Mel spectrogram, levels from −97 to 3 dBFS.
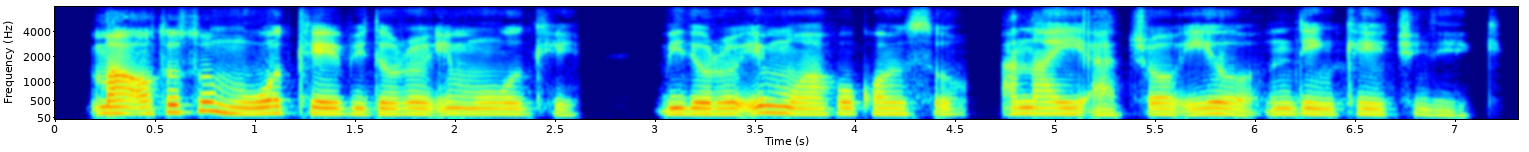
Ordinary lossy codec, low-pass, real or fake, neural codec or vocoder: none; none; fake; codec, 16 kHz, 0.8 kbps, ZipCodec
